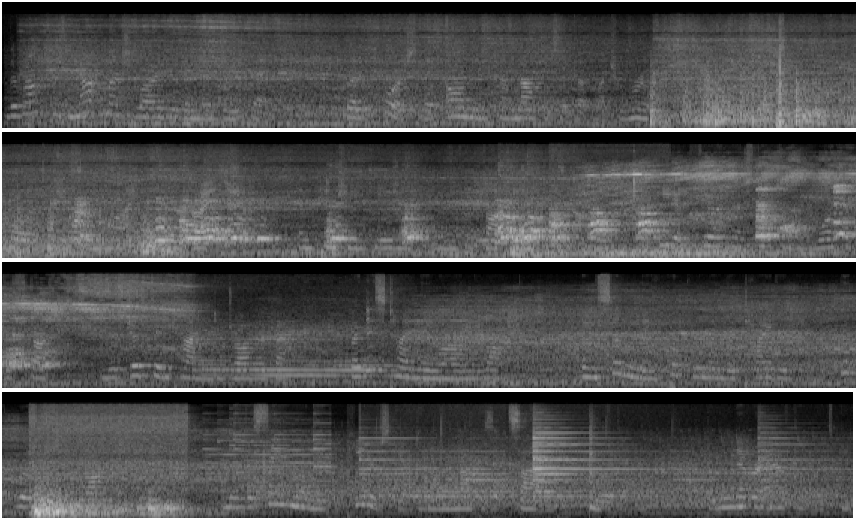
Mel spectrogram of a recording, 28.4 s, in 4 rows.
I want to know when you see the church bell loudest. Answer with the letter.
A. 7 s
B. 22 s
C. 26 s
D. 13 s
C.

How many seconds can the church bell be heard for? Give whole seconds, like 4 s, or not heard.
5 s.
